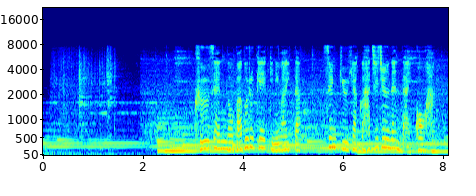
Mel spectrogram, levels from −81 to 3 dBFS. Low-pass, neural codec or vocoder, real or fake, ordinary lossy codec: none; none; real; none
